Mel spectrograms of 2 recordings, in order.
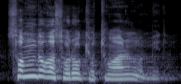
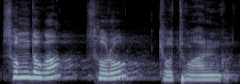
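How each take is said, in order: First: Said in the usual way. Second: Slow, deliberate recitation stressing 성도가; measured liturgical reading with weight on 성도가; slow creed recitation. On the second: Shown as a demonstration. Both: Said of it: "어떻게 해요?".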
